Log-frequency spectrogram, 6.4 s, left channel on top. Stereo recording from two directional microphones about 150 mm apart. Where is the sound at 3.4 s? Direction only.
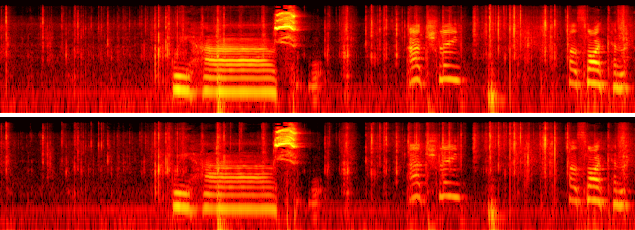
40° left (ahead or behind).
